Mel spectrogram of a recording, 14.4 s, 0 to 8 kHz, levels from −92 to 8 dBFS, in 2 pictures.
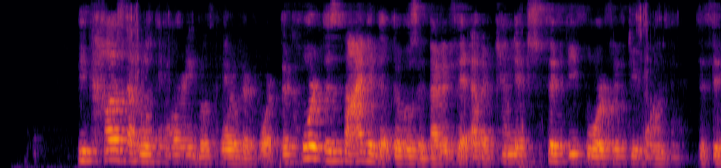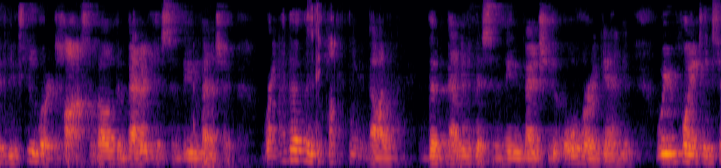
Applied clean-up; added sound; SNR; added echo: neural mask model DeepFilterNet 3.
